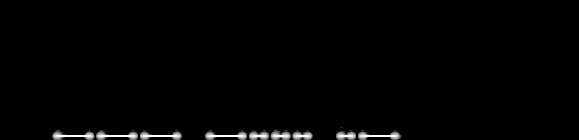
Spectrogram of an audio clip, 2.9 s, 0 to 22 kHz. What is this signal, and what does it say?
Morse code, heard as a keyed tone, about 22 wpm, 700 Hz. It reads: OBA
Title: USA Call Sign Postfixes - 3 Letters 22wpm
